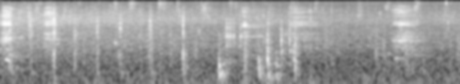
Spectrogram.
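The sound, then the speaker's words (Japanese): Heavy rain from a sudden downpour pours down steadily, a dense hiss filled with sharp, irregular drops spattering on a hard surface. No voices are heard. “今日は晴天だって聞いてたのに、こんなゲリラ豪雨に遭うなんて、ついてないったらありゃしないわ。”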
